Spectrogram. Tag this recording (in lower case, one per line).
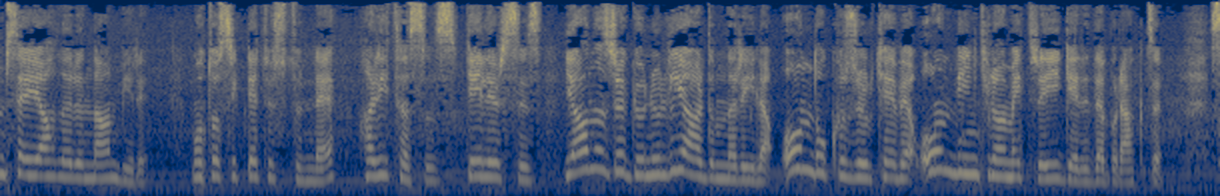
speech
